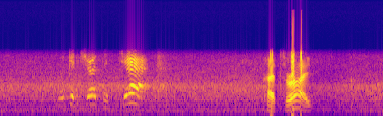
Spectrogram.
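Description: A young boy calls out loudly nearby.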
